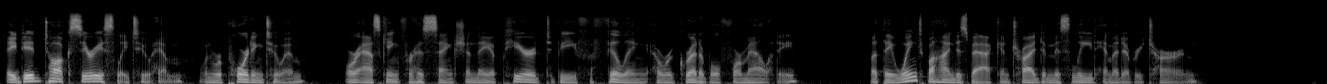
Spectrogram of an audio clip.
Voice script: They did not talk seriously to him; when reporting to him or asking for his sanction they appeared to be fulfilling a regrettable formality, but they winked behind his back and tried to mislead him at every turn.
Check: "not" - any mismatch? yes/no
yes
